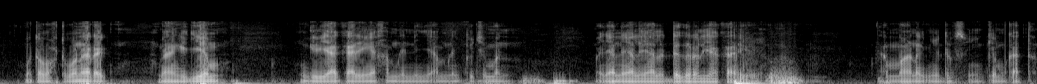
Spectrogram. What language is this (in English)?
Wolof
